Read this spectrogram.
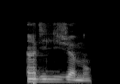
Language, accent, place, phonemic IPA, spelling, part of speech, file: French, France, Lyon, /ɛ̃.di.li.ʒa.mɑ̃/, indiligemment, adverb, LL-Q150 (fra)-indiligemment.wav
- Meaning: inattentively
